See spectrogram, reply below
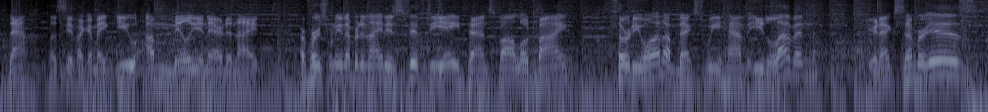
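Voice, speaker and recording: A man speaks as a lottery draw host, in a fairly high voice. He calls out results in an upbeat, measured way, with music clearly playing behind him. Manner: upbeat, measured announcing of each number.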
